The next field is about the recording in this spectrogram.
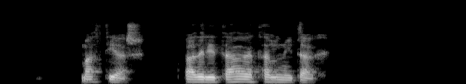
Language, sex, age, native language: Icelandic, male, 50-59, Icelandic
